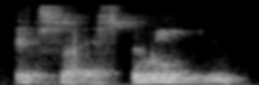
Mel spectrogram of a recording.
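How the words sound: The pitch falls toward the end. The speaker calls it right.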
